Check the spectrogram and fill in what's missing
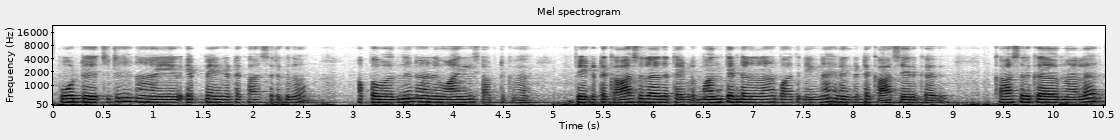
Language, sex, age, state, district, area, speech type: Tamil, male, 18-30, Tamil Nadu, Erode, urban, spontaneous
